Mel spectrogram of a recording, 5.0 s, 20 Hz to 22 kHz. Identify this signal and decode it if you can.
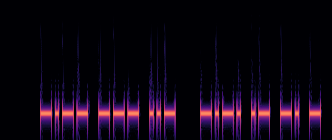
Morse code, heard as a keyed tone, about 22 wpm, 700 Hz. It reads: YOU CANT
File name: Sentences with 7-Word Phrases - 22wpm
